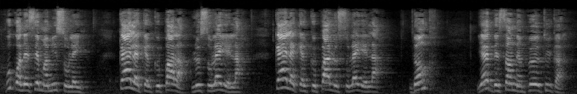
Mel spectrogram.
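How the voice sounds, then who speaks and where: A high, bright woman's voice on a live stream, exuberant and teasing, drawing out her words for emphasis. She sounds a little out of breath. The echo of a roomy space hangs around every sentence. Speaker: online coach, live streamer. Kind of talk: casual live stream chat to viewers. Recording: echoey room.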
